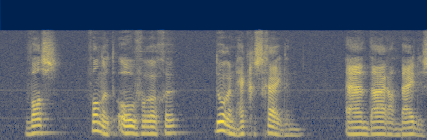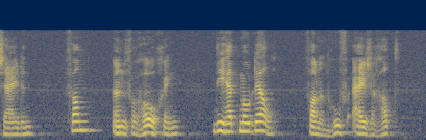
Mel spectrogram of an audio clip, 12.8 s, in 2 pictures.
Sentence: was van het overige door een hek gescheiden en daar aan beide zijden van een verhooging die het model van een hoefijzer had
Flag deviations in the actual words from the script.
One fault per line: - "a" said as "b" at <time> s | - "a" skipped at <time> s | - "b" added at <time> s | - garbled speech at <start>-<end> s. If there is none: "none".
none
